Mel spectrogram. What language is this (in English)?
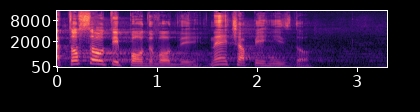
Czech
